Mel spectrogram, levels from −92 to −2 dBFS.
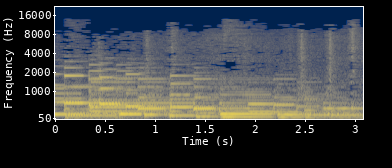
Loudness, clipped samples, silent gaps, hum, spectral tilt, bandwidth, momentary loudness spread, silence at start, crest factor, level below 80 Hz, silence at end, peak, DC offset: -18 LUFS; under 0.1%; none; none; -7 dB/octave; 14 kHz; 7 LU; 0 s; 10 dB; -40 dBFS; 0 s; -6 dBFS; under 0.1%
